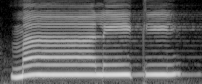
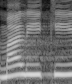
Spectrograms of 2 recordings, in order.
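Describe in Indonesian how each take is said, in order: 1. Vokal pertama dibaca panjang. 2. Vokal pertama dibaca pendek. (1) "ini mimnya panjang dua harokat" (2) "jadi nggak maliki yau"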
